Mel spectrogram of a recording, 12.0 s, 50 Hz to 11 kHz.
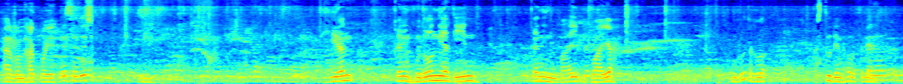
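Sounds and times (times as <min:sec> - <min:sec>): low indistinct talk: 0:00.0 - 0:12.0.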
